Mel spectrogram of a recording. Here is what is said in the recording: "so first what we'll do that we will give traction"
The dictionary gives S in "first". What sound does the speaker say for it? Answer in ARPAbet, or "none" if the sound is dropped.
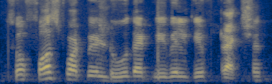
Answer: S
